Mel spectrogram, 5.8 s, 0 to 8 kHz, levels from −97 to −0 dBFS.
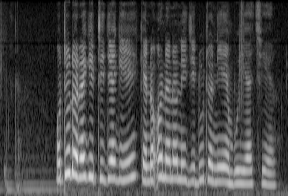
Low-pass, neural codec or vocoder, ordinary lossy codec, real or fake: none; none; none; real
